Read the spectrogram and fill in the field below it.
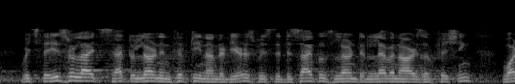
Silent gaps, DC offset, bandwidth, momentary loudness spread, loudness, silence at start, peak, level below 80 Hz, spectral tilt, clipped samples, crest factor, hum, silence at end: none; under 0.1%; 5.4 kHz; 7 LU; -32 LUFS; 0 s; -14 dBFS; -68 dBFS; -5 dB/octave; under 0.1%; 18 dB; none; 0 s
